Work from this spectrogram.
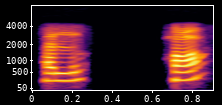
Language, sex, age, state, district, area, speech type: Odia, female, 45-60, Odisha, Sundergarh, rural, conversation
